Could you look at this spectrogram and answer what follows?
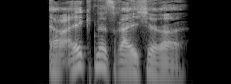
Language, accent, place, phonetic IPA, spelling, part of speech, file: German, Germany, Berlin, [ɛɐ̯ˈʔaɪ̯ɡnɪsˌʁaɪ̯çəʁə], ereignisreichere, adjective, De-ereignisreichere.ogg
- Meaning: inflection of ereignisreich: 1. strong/mixed nominative/accusative feminine singular comparative degree 2. strong nominative/accusative plural comparative degree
